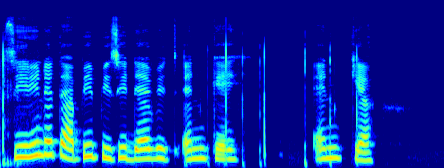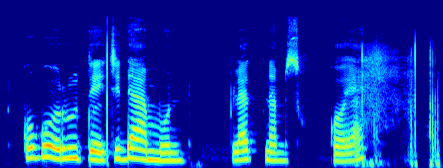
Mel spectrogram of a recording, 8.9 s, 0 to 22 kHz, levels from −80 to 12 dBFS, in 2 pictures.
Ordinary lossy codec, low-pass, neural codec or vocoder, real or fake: none; 14.4 kHz; none; real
